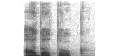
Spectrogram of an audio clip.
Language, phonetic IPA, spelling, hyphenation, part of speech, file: Hungarian, [ˈɒdɒtok], adatok, ada‧tok, noun / verb, Hu-adatok.ogg
- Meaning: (noun) nominative plural of adat; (verb) 1. first-person singular indicative present indefinite of adat 2. first-person singular indicative present indefinite of adatik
